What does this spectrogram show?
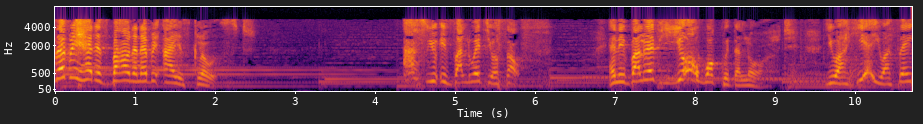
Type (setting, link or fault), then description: setting, large echoing room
